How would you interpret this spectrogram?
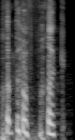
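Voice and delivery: high startled outburst; real disbelief, voice jumps up; shocked. Real, not acted. Reacting to sudden mood switch.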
